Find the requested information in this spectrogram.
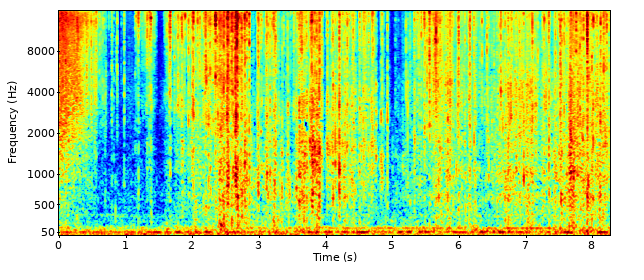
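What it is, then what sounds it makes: Tissue paper being crumpled. A thin white tissue paper sheet is gathered up and crumpled by both hands on carpet. It gives a steady run of dense, bright crinkling and crackling, mostly high-pitched with little low end. Louder bursts swell and fade as the paper is squeezed.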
